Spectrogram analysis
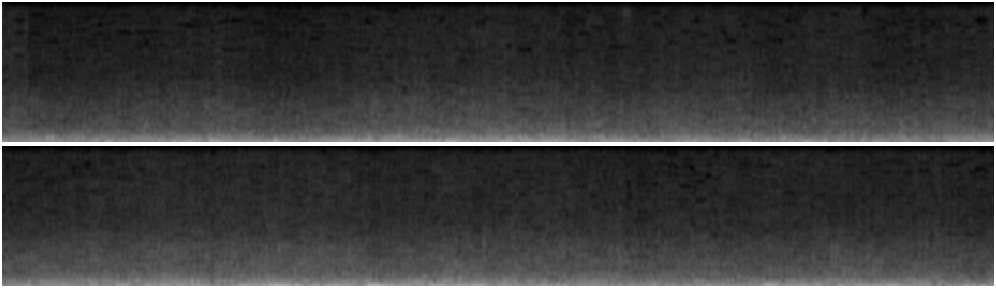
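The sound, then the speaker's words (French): A steady low engine rumble drones on throughout as a small boat motors toward the listener on the water, with some wind buffeting the microphone and no voices. “Alors que nous parlons, un petit bateau s'approche de nous”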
